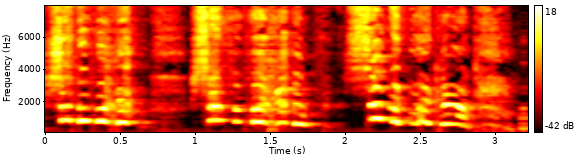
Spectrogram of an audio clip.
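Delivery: very high, loud shriek through laughter; high screamed laughter at a blabbing friend; laughing shriek. Retold or imitated. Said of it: "I was like".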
